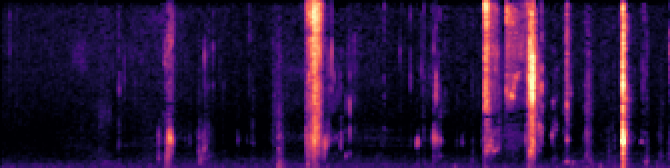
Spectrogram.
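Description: A person chewing raw shrimp sashimi close to the microphone, with wet mouth sounds and a few scattered sharp clicks and smacks.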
